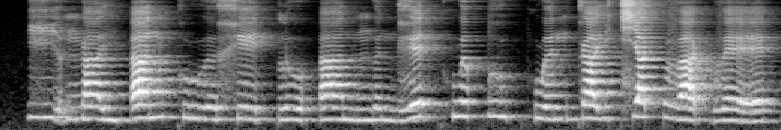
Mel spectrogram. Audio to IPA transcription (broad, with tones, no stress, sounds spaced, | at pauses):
ɣ ḭ˧˨ ə̯ ŋ a̤˨˩ j ʔ a˨˦ n k ṳ˨˩ ə̯ x e˨˩ t̚ l o̤˨˩ ʔ a̤˨˩ n ŋ ə̤˨˩ n ɣ ɛ˦˥ t̚ h w ə˦˥ p̚ ɣ u˦˥ p̚ h w ə˨˦ n k a˧ j t͡ɕ a˦˥ k̚ v a˨˩ k̚ v ɛ˧˩˨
